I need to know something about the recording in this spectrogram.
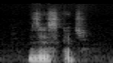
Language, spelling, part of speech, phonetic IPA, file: Polish, zyskać, verb, [ˈzɨskat͡ɕ], LL-Q809 (pol)-zyskać.wav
